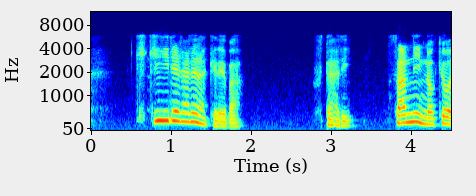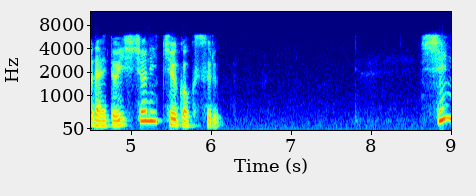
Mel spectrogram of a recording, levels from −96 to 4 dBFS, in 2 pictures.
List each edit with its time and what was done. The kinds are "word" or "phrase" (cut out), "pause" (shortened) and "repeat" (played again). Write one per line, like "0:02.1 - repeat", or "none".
0:03.4 - pause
